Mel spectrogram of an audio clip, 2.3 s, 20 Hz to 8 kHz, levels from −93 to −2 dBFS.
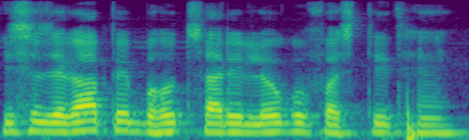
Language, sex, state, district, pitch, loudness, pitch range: Hindi, male, Jharkhand, Ranchi, 135 Hz, -16 LUFS, 130-140 Hz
